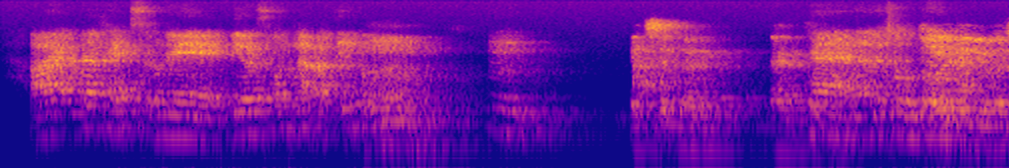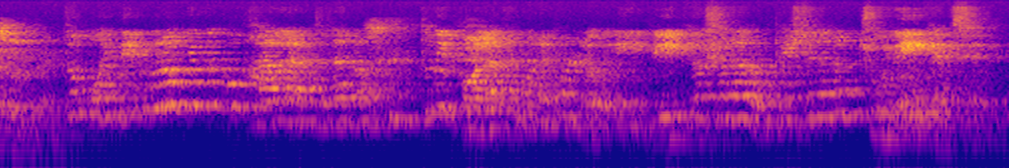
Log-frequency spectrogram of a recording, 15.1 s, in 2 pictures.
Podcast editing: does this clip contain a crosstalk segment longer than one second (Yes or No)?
No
